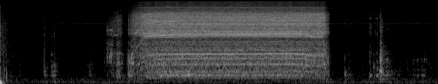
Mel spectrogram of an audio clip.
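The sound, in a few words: drill unscrewing outdoor light fixture bracket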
